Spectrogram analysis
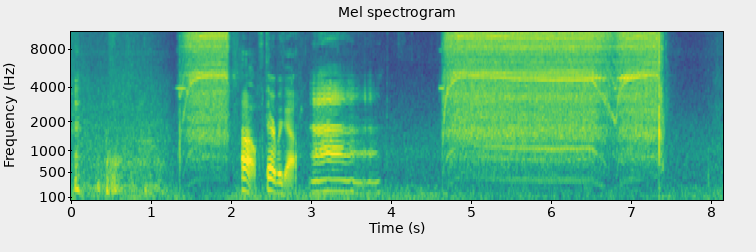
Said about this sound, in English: This log is really hard. Yeah. I swear I know how to use a drill.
